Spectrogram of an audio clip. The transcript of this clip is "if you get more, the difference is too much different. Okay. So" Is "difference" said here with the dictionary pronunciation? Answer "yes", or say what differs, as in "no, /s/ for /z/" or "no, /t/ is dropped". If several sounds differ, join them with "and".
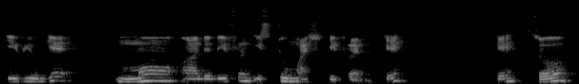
no, /s/ is dropped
